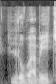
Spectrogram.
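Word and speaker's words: Lubavitch: Luba beach es así como suena pura ve grande y al final pues beach, ¿no?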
